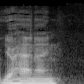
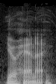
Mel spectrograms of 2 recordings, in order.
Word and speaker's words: Johannine: I'm going to add a third pronunciation just to keep it interesting. Johannine. – Johannine. There you go.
